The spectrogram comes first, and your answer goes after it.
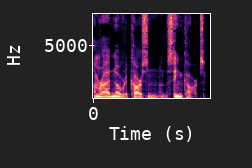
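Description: A male audiobook reader playing a weary drifting cowboy who speaks in a terse, flat drawl. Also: on the low side, a little fast, no room sound, clean studio sound, voice pushed up.

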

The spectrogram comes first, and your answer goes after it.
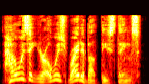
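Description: An excitable young man, his voice pushed high and loud, shouting over a crowd, as a husky-voiced narrator puts him on. Lively and urgent, in a dry storybook reading. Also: fast, no room sound, heavily acted. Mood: excited. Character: startled young male friend, urgent and loud.

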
